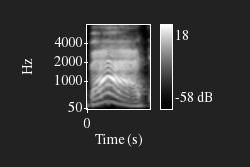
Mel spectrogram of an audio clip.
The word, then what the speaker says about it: bad: bad 그러면 그게 이제 아까 나쁜이라는 발음으로 bad 발음할 때는 bad 이렇게 하면서 목구멍 쪽을 더 길게 이렇게 크게 열어야 돼요.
